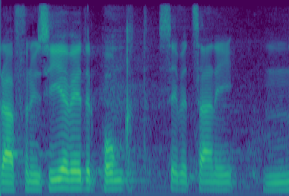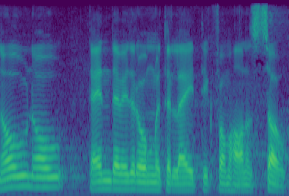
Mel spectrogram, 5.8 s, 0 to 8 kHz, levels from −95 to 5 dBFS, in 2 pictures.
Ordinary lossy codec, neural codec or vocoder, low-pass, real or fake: none; none; 7.2 kHz; real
